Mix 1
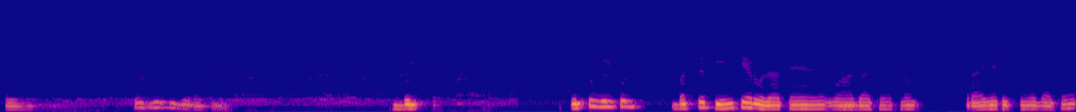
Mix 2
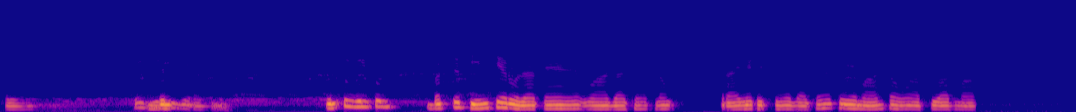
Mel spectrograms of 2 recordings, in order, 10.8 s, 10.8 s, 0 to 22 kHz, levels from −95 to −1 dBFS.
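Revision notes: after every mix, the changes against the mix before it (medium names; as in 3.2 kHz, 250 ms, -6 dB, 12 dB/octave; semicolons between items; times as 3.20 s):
second voice: entry -2.45 s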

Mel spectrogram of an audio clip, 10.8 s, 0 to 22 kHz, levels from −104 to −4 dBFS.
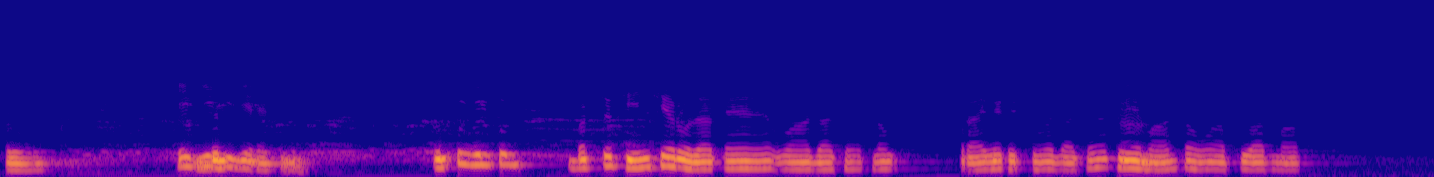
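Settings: first voice +5.5 dB; second voice -3.5 dB; reverb: on, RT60 1.5 s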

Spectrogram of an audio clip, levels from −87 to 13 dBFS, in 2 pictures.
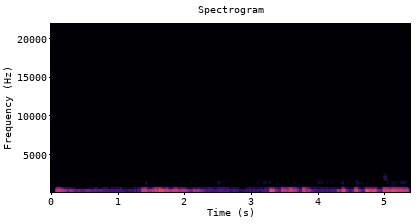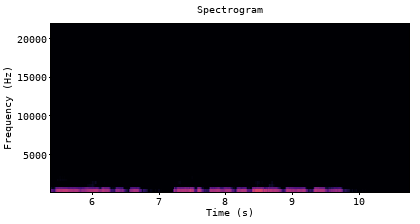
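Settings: background: remove band-pass filter 610 Hz, Q 1.6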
